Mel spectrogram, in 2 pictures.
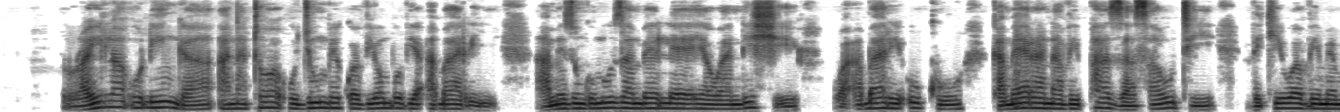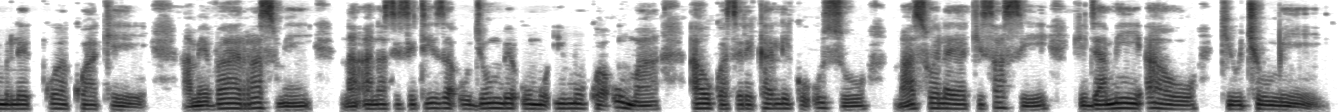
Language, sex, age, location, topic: Swahili, male, 18-24, Kisumu, government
